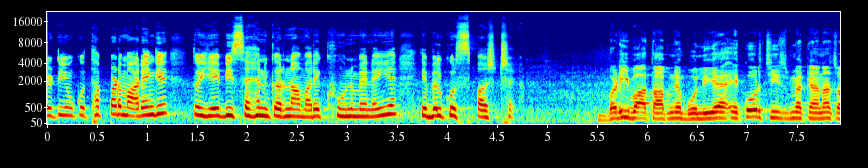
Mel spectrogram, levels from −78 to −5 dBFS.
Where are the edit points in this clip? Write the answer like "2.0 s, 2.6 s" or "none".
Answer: none

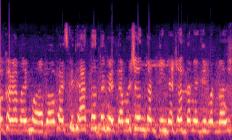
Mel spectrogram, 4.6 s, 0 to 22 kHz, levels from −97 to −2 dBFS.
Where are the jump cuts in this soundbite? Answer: none

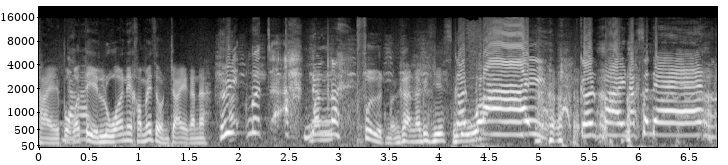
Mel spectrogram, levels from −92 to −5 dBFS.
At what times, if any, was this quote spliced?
none

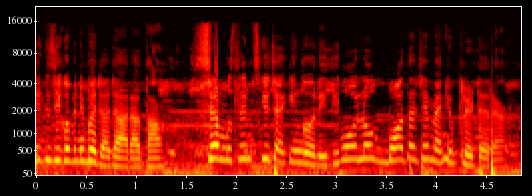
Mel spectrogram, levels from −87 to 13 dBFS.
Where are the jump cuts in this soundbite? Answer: 2.9 s

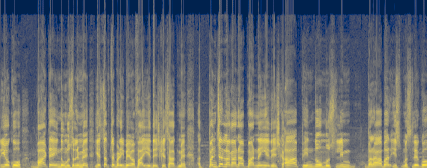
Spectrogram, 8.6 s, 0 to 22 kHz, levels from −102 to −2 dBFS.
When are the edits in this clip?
5.6 s

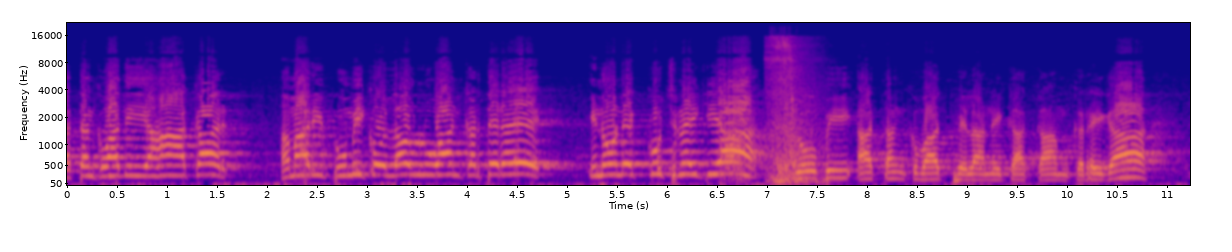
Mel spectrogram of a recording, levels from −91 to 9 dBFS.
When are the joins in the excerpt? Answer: 7.1 s

